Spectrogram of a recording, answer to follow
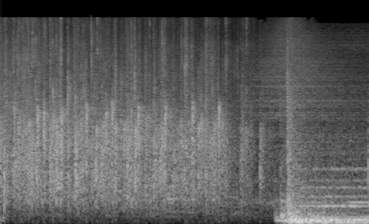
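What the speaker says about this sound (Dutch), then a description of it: "Hilbert Bredemeijer, geef een applaus alsjeblieft" Studio audience applause greets a guest on a Dutch evening talk show, a loud, dense wash of clapping that fades briefly before swelling again with a burst of music.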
